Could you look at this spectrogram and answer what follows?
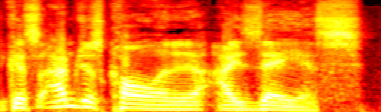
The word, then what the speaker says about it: Isaias: Isaias. – You don't think it would sound like Isaias the way it's spelled, but that's how it's pronounced.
